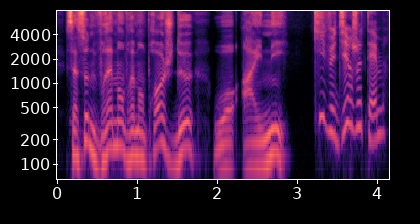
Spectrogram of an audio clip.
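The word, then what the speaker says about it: 我爱你: Et si on le dit vite, ça sonne vraiment proche de Wo Ai Ni.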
